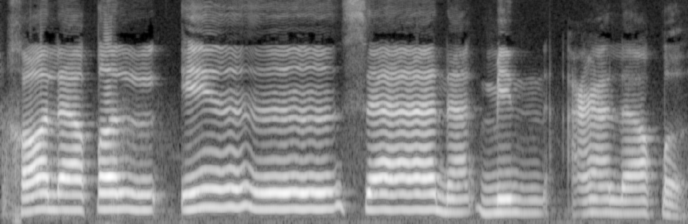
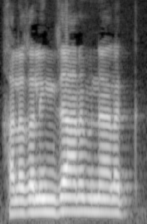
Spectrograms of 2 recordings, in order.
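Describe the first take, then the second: First: The phrase is recited slowly and carefully. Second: The phrase is recited quickly and hurriedly. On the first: The speaker calls it right. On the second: The speaker calls it wrong.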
